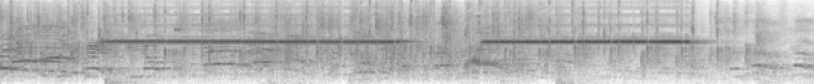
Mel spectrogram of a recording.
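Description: A loud buzzer sounds in long blasts.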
